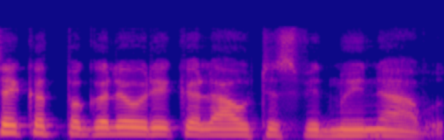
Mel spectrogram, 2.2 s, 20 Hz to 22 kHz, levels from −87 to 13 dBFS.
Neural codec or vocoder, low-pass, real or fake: codec, 24 kHz, 0.9 kbps, DualCodec; 10.8 kHz; fake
